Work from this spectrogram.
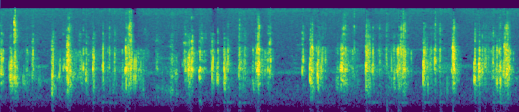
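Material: Plastic.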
